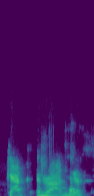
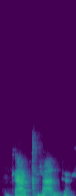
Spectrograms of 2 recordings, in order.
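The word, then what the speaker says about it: cearc Fhrangach: Kerkranga. Kerkranga. You don't pronounce FH because it becomes silent.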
